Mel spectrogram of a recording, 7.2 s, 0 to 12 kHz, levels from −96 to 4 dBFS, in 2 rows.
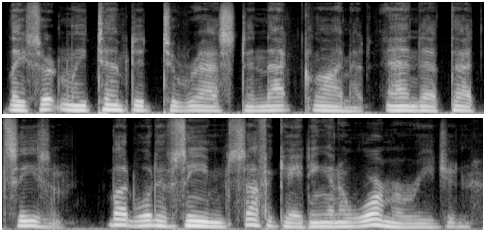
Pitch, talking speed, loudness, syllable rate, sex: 125 Hz, 175 wpm, -16 LUFS, 4.9 syllables/s, male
